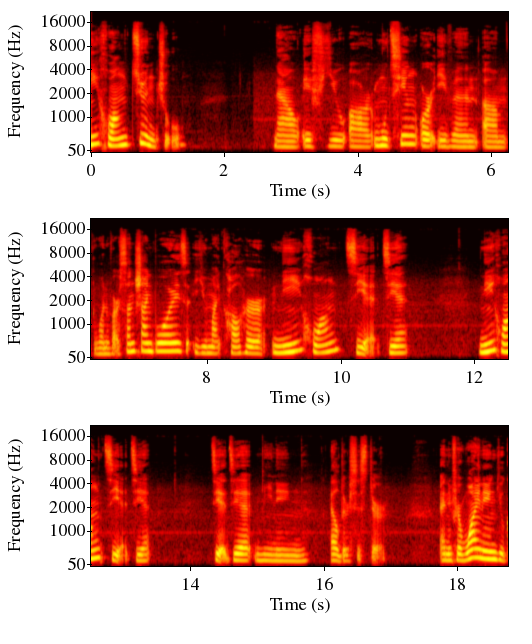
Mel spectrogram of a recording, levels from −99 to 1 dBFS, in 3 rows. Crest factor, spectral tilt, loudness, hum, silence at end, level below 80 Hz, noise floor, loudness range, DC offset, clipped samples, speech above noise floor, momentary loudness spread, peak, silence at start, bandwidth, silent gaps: 22 dB; -4.5 dB/octave; -29 LUFS; none; 0 s; -82 dBFS; -71 dBFS; 4 LU; under 0.1%; under 0.1%; 42 dB; 10 LU; -8 dBFS; 0 s; 16.5 kHz; none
